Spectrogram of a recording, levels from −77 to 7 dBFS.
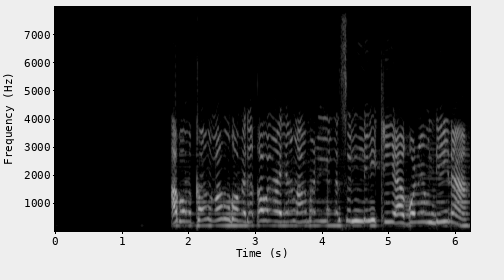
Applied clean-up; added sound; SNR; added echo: neural mask model DeepFilterNet 3.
